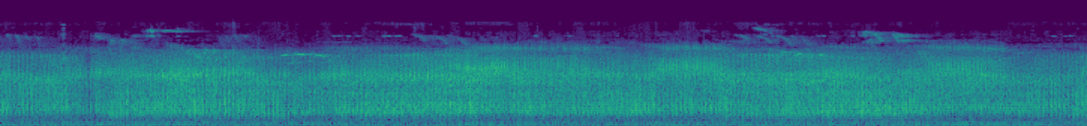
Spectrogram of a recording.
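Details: A crowded frog chorus, steady and buzzing without pause, many overlapping calls merging into one loud rasp, while thin bird twitters sound faintly overhead.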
